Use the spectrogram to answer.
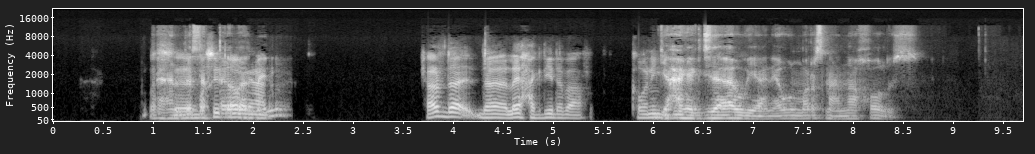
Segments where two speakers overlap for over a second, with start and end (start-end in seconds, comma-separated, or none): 1.0-2.2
